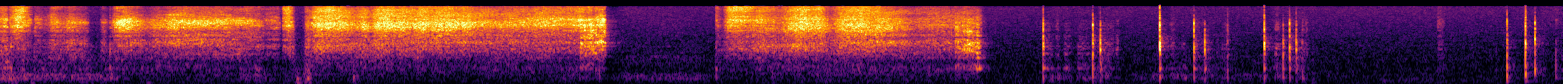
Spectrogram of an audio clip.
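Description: Long acrylic nails scratch and rub across the surface of a hollow, pink printed cardboard gift box held close to the microphone. Steady, bright, hissing rubs fill the first three seconds and return briefly around the fourth second. These give way to a quieter stretch of sharp, light taps and clicks.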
